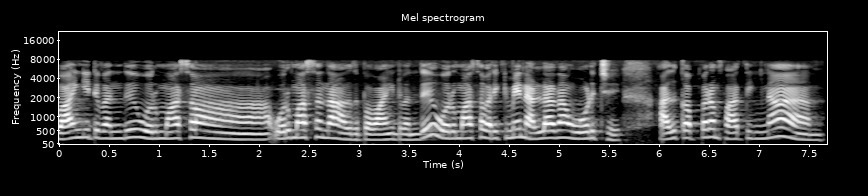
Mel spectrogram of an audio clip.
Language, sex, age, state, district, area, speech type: Tamil, female, 30-45, Tamil Nadu, Pudukkottai, rural, spontaneous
